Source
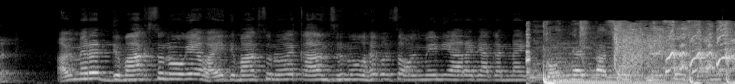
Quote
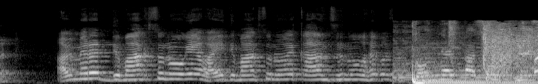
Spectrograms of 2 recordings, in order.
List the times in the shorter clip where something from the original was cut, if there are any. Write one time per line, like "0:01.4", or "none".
0:04.0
